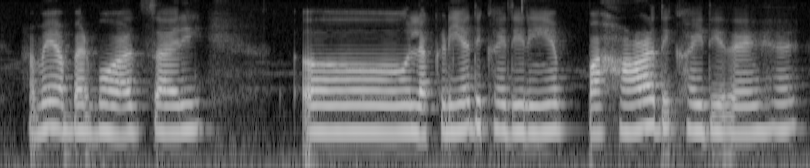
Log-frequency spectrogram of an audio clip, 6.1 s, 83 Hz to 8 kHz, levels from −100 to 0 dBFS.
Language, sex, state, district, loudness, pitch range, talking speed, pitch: Hindi, female, Chhattisgarh, Bastar, -29 LUFS, 230-240 Hz, 160 wpm, 235 Hz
